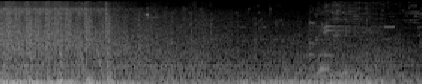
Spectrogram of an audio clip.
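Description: Mech weapons firing in the BattleTech video game open with a loud burst of rapid impacts, then fade into a lower, rumbling tail, with no talk.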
